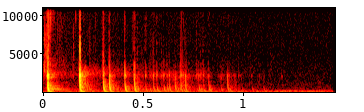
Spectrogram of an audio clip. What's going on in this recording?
Ice Hit 7
break, crack, foley, ice, ice-crack, melt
